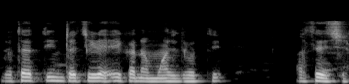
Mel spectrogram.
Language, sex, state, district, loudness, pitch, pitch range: Bengali, male, West Bengal, Jalpaiguri, -19 LUFS, 155 Hz, 145-170 Hz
